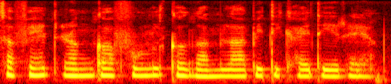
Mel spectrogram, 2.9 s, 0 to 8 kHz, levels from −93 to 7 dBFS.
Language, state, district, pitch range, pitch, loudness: Hindi, Arunachal Pradesh, Papum Pare, 190-210 Hz, 205 Hz, -19 LUFS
